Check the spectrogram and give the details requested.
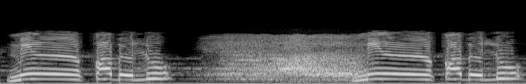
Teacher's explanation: قاف کو پر پڑھیں گے حروف مستعلیہ میں سے ہے اور من پہ غنہ کریں گے اخفاء کا غنہ ہے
